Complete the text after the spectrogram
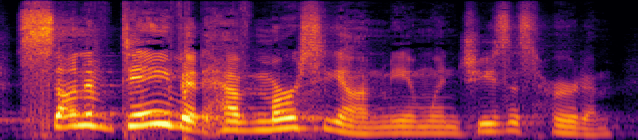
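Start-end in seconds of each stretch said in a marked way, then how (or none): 0.1-2.0 high, loud plea, falling off at the end; louder retold shout. Blind beggar calling again past those hushing him, louder retold shout. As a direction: imitate a beggar who refuses to be silenced. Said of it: "He shouted louder".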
